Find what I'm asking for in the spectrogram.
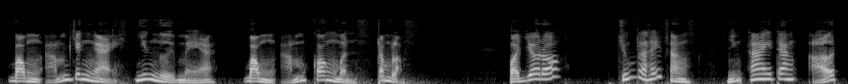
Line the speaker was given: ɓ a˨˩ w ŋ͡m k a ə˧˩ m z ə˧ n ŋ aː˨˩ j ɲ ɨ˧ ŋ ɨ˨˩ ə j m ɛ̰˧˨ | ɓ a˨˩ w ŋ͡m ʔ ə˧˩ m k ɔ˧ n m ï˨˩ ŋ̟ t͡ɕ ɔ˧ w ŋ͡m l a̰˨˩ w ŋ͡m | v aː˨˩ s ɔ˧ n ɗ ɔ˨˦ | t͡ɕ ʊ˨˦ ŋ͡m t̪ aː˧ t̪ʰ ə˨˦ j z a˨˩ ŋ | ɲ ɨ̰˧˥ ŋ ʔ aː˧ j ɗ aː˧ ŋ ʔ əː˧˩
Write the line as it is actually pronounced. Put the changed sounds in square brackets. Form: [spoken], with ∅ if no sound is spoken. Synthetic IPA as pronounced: ɓ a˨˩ w ŋ͡m [ʔ] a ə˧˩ m z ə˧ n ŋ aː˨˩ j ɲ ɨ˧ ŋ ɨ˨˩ ə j m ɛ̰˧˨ | ɓ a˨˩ w ŋ͡m ʔ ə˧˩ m k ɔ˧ n m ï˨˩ ŋ̟ t͡ɕ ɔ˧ w ŋ͡m l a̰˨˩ w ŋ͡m | v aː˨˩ [z] ɔ˧ [∅] ɗ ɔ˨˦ | t͡ɕ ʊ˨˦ ŋ͡m t̪ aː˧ t̪ʰ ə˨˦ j z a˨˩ ŋ | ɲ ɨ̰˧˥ ŋ ʔ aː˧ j ɗ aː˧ ŋ ʔ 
